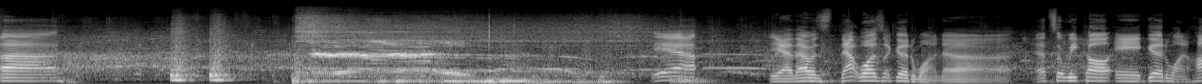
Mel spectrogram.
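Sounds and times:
band playing rock music: 0:02.9 - 0:07.0.

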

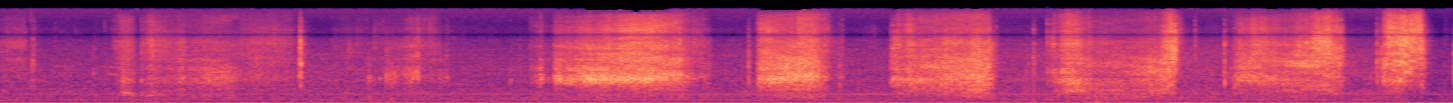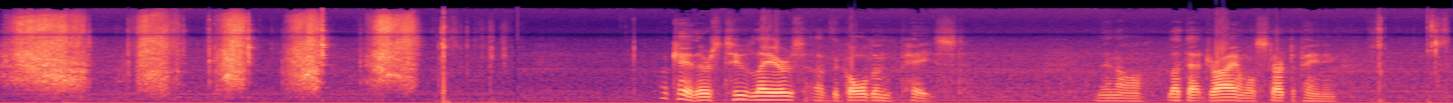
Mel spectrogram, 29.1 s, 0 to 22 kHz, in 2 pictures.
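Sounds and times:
paste scraped across canvas: 0:01.2 - 0:03.1, 0:05.3 - 0:18.8.

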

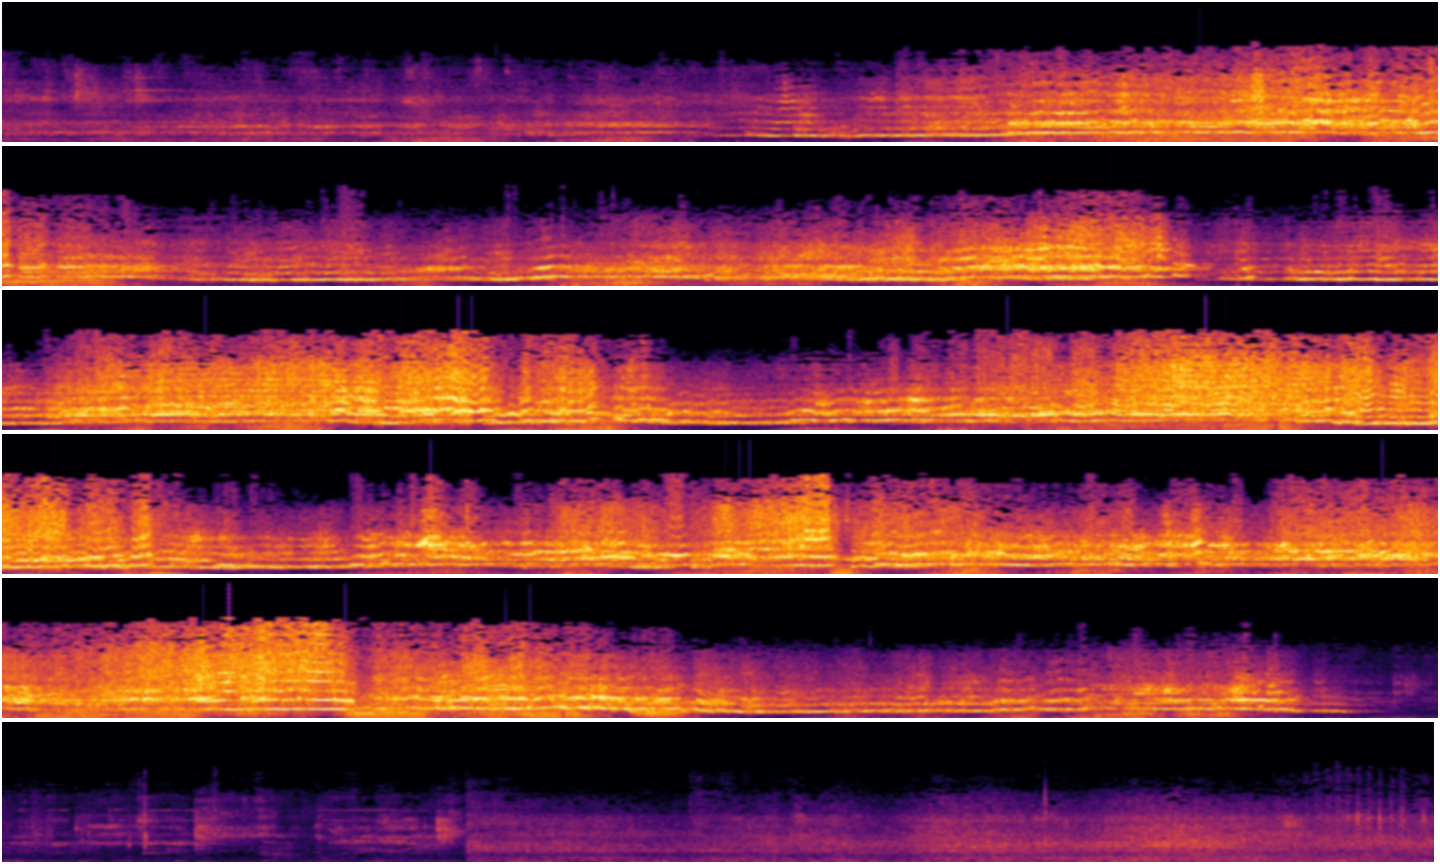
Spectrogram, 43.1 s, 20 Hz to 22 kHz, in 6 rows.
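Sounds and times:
car engine revving: 0:00.0 - 0:36.0, 0:38.1 - 0:43.0
tyres squealing: 0:00.0 - 0:38.3.

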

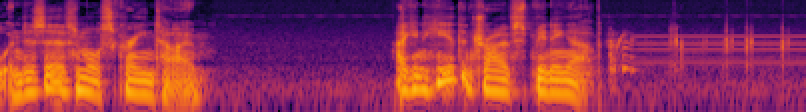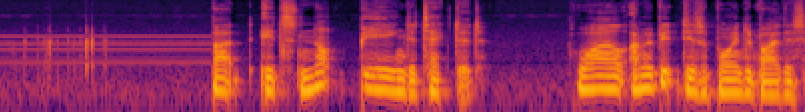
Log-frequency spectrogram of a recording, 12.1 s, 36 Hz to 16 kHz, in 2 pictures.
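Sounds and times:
hard disk high whine: 0:01.3 - 0:08.0
faint hard disk clicks: 0:04.4 - 0:07.7.

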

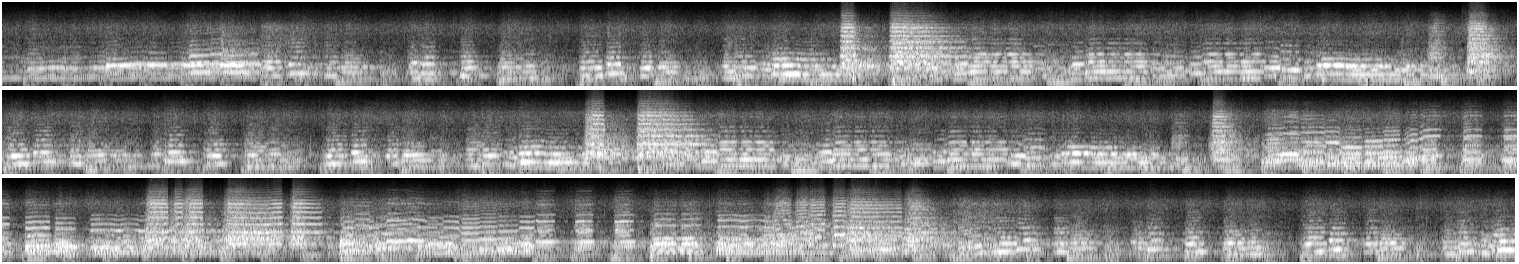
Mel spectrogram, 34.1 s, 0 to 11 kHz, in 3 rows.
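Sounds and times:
big band jazz with brass: 0:00.0 - 0:34.0.

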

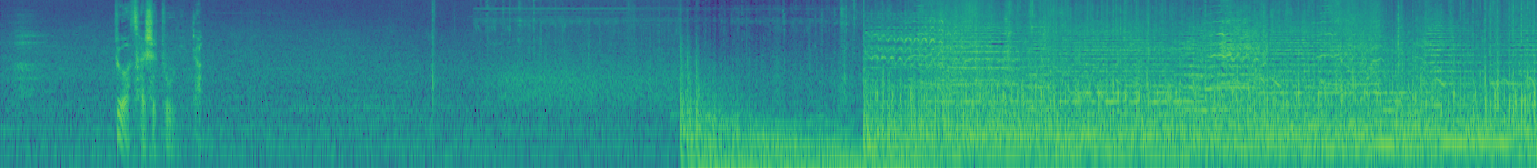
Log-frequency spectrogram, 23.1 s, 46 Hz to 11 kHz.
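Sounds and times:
hooves clattering: 0:07.1 - 0:10.2, 0:12.1 - 0:23.0
horses neighing: 0:12.9 - 0:23.0.

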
